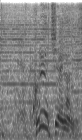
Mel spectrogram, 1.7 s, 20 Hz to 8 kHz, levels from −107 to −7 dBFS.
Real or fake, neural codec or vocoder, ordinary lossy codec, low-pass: real; none; none; 7.2 kHz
